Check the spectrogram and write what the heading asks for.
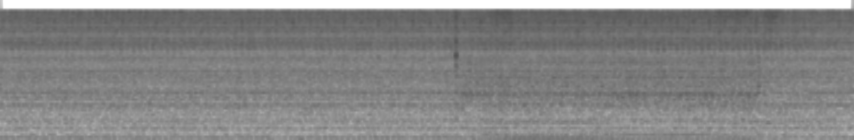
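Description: Jeep engine idling with its AC compressor cycling while being charged with refrigerant. About halfway through, a click comes as the compressor clutch engages, and the engine note grows louder and heavier under the load for about three seconds before easing back near the end. The compressor is cutting in and out because system pressure is still building as refrigerant goes in.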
